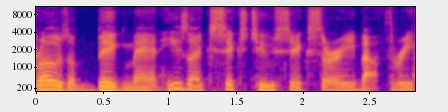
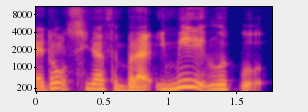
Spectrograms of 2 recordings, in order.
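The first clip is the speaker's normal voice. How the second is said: ordinary delivery, nothing marked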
